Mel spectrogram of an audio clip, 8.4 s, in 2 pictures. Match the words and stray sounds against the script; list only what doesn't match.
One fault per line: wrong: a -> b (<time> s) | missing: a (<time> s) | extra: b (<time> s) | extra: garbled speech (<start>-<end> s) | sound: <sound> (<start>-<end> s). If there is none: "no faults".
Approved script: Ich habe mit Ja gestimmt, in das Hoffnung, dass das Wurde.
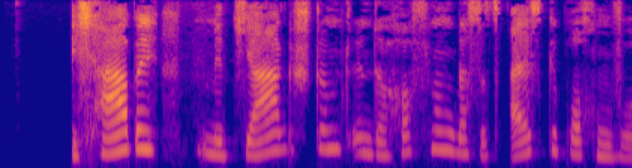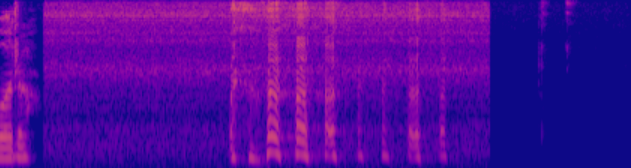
wrong: das -> der (2.5 s)
extra: Eis gebrochen (3.4 s)
sound: laugh (5.7-7.3 s)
